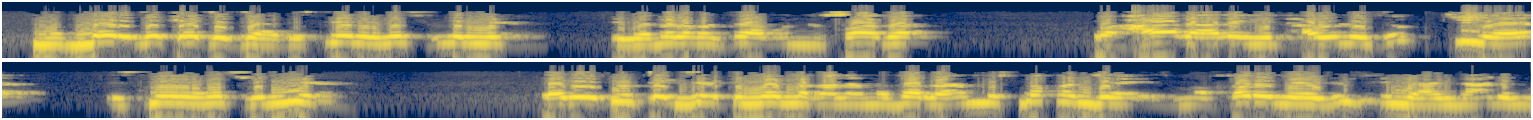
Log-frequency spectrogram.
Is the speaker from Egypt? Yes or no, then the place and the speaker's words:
yes; Egypt; لكن هذه لغتنا في مصر.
